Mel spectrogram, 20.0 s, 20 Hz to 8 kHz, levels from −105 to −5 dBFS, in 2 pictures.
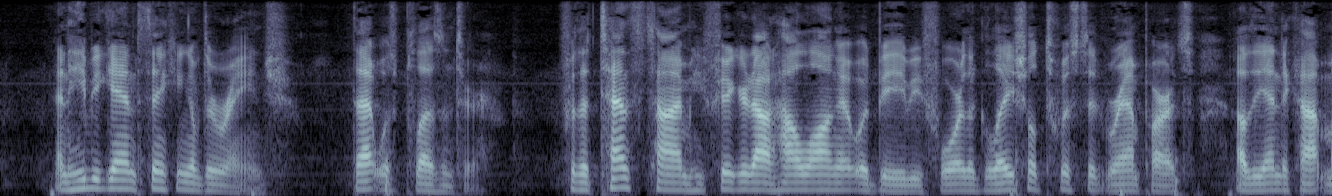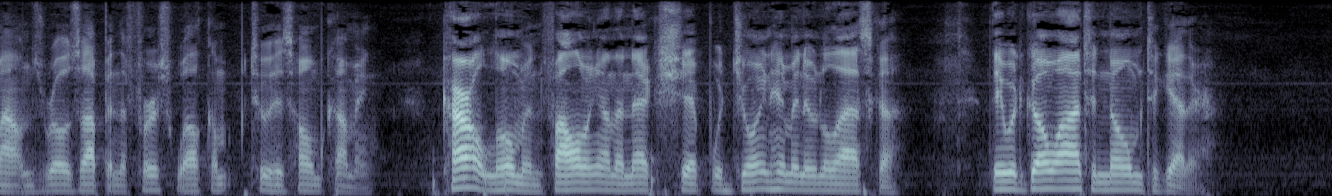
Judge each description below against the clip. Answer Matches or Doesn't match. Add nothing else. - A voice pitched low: Matches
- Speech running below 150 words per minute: Doesn't match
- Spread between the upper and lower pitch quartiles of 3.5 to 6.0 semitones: Doesn't match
